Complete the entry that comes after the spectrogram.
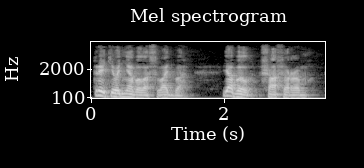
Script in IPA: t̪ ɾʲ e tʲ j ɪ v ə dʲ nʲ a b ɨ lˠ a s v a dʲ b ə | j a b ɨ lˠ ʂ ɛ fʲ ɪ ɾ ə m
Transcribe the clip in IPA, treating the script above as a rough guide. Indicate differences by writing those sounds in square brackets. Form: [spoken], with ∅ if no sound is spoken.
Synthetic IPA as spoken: t̪ ɾʲ e tʲ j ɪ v ə dʲ nʲ a b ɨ lˠ a s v a dʲ b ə | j a b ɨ lˠ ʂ [a] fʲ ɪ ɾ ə m

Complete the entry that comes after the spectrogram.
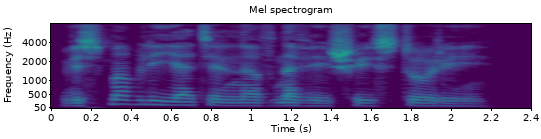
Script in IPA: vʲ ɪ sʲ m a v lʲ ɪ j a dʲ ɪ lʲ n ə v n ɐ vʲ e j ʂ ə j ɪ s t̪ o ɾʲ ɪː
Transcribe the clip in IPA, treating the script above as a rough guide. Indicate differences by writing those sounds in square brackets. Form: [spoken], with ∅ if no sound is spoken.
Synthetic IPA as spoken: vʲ ɪ sʲ m a v lʲ ɪ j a [tʲ] ɪ lʲ n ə v n ɐ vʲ e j ʂ ə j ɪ s t̪ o ɾʲ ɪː

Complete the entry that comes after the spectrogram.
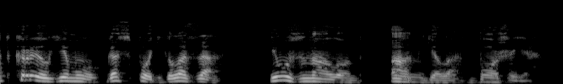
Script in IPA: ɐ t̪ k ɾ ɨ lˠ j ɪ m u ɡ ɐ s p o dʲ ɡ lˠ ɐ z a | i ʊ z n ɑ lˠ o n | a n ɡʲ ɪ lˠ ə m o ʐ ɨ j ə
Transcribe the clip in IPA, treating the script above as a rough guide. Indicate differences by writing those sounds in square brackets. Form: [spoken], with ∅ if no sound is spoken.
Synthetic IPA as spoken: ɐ t̪ k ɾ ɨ lˠ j ɪ m u ɡ ɐ s p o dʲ ɡ lˠ ɐ z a | i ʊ z n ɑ lˠ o n | a n ɡʲ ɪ lˠ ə [b] o ʐ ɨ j ə

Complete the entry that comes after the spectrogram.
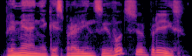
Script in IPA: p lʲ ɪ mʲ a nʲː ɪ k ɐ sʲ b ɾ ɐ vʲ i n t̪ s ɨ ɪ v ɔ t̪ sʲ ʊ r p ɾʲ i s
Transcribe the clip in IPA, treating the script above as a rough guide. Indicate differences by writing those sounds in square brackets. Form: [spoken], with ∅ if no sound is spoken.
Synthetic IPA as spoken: p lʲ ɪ mʲ a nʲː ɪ k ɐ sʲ [p] ɾ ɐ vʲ i n t̪ s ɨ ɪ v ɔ t̪ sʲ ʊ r p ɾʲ i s

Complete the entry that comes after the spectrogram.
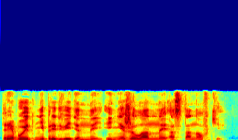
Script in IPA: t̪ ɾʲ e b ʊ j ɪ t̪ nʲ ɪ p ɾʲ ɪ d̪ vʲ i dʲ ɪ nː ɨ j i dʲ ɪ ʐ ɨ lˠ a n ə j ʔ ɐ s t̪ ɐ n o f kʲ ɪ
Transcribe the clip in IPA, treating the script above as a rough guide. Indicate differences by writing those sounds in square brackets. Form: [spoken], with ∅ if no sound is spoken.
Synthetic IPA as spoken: t̪ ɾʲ e b ʊ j ɪ t̪ nʲ ɪ p ɾʲ ɪ d̪ vʲ i dʲ ɪ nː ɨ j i [nʲ] ɪ ʐ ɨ lˠ a [nː] ə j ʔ ɐ s t̪ ɐ n o f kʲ ɪ

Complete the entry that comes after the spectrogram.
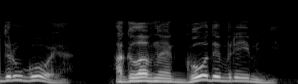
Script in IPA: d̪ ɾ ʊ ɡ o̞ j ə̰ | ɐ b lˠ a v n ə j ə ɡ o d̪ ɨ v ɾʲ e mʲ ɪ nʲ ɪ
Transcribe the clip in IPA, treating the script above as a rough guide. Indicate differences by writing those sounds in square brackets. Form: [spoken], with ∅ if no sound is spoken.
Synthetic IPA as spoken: d̪ ɾ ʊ ɡ o̞ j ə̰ | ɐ [ɡ] lˠ a v n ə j ə ɡ o d̪ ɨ v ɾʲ e mʲ ɪ nʲ ɪ

